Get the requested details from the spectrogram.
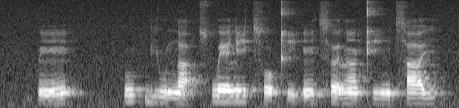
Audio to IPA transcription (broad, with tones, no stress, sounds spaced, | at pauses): p ẽ˨˦ | u˦ k̚ b j u˧ n̪ a˨ ʔ t͡sʰ w e˦ l i˦ t͡sʰ o˧ kʰ i˨ ʔ ẽ˧ t͡sʰ ə˥˧ l ã˦ kʰ i˧ ŋ t͡sʰ a˦ j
